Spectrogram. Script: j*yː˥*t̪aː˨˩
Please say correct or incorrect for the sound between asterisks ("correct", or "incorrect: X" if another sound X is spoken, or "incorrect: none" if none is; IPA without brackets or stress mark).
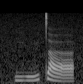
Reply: incorrect: yː˨˥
